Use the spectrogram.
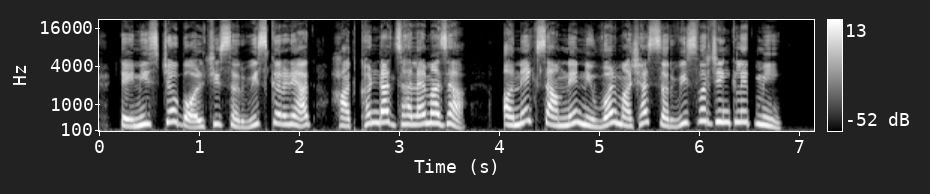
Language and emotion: Marathi, happy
